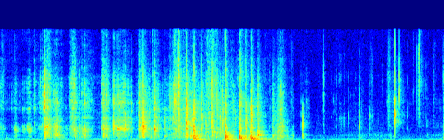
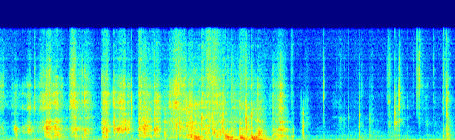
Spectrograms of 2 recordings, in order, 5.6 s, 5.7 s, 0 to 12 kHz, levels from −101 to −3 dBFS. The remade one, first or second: second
